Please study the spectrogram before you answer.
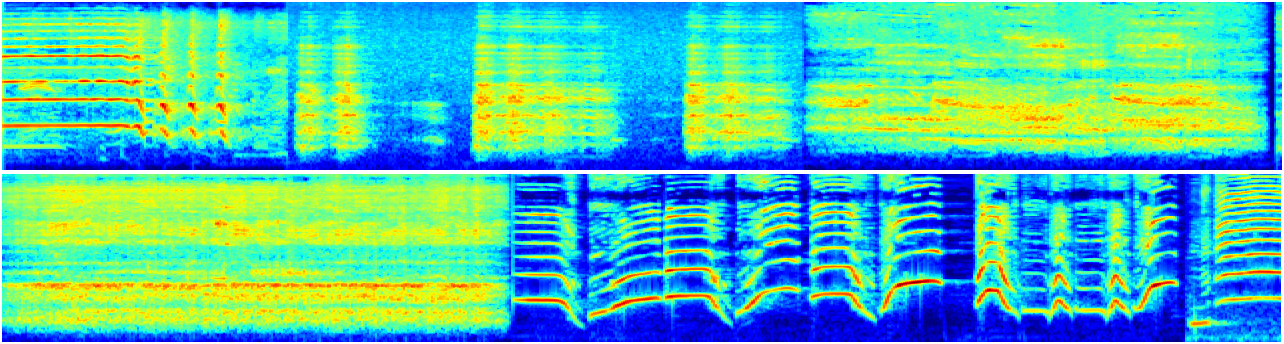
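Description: Monkeys give a series of harmonic calls, harsh noisy bursts, then quick looping whistled chirps.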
